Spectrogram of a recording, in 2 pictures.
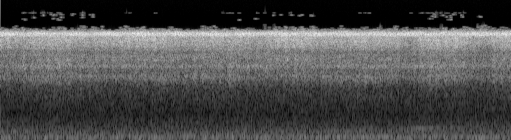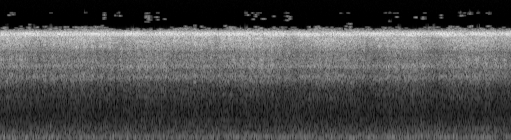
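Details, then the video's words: Georgia, USA summer dusk: male cicadas buzz to attract females in a steady, piercing, sizzling chorus that rises and falls only slightly, with a soft low hum in the background. "Cicadas at Dusk, Summer Night"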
